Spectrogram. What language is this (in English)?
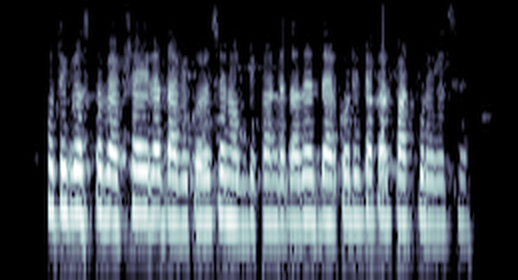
Bangla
